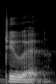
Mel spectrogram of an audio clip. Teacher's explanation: no break between the vowels just naturally Glide them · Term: vowel to vowel linking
